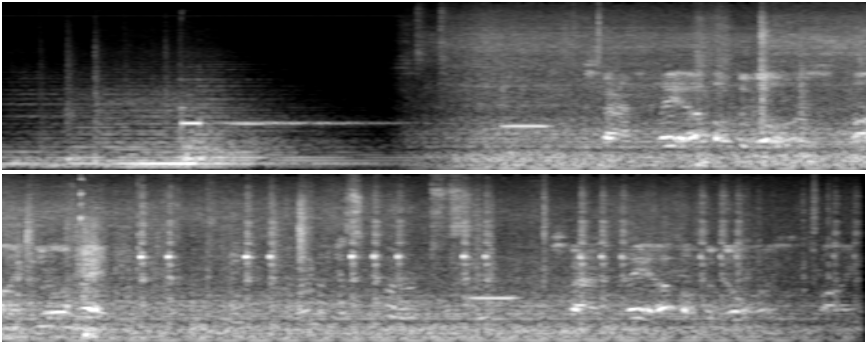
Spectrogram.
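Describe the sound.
Inside a city bus in Belfast, Northern Ireland: a low engine drone and a short electronic beep, then steady rumbling road noise as the ride continues, with passengers' voices chattering over it.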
